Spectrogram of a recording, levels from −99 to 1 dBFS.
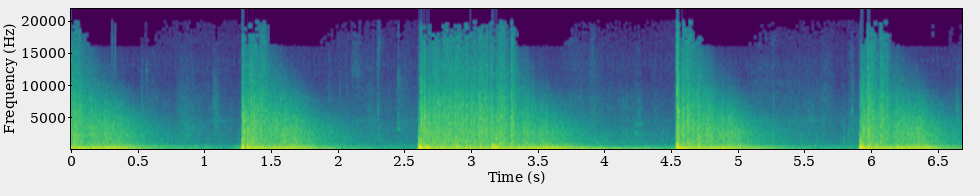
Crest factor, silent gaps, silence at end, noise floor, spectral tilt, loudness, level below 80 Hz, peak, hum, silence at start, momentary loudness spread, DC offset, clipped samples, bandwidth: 14 dB; none; 0 s; -36 dBFS; -4.5 dB/octave; -13 LUFS; -34 dBFS; 0 dBFS; none; 0 s; 19 LU; under 0.1%; 0.2%; over 20 kHz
